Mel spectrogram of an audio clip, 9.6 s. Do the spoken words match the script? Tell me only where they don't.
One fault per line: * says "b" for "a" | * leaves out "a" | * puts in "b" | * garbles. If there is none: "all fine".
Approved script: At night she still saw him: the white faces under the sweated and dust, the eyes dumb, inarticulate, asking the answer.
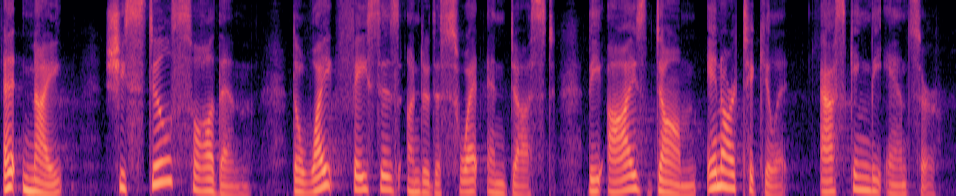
* says "them" for "him"
* says "sweat" for "sweated"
